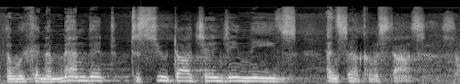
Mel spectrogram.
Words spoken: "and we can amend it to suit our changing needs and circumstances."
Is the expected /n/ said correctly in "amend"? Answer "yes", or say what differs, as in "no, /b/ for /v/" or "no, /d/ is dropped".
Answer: yes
